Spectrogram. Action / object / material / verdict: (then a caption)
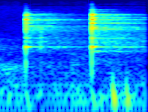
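strike / iron piece struck with a hammer / iron / intact. A hammer knocks a piece of iron twice, giving two sharp, bright metallic clinks with a short high ring. The iron is unharmed by the strikes.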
